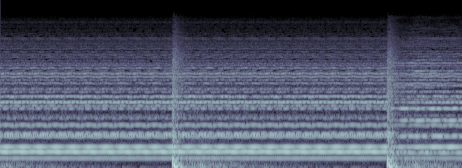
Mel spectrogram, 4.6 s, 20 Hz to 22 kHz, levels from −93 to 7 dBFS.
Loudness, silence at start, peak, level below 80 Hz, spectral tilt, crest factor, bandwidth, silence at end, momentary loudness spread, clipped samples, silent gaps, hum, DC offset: -19 LUFS; 0 s; -2 dBFS; -32 dBFS; -5 dB/octave; 18 dB; 11 kHz; 0 s; 2 LU; under 0.1%; none; none; under 0.1%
